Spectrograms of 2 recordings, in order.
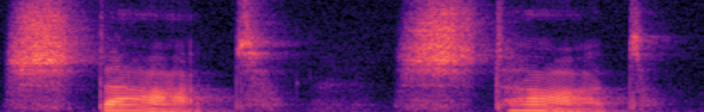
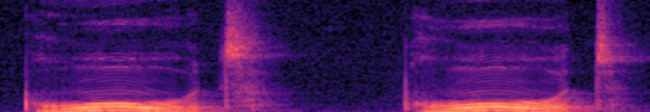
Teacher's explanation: Der Vokal wird hier also gedehnt. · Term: langen Vokale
